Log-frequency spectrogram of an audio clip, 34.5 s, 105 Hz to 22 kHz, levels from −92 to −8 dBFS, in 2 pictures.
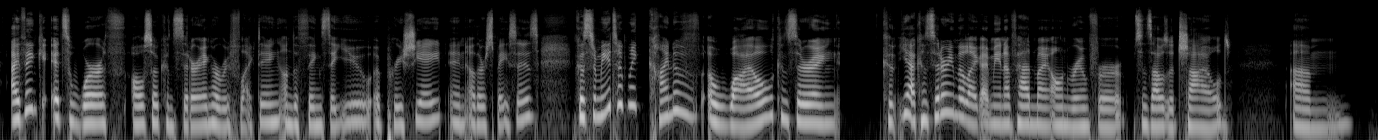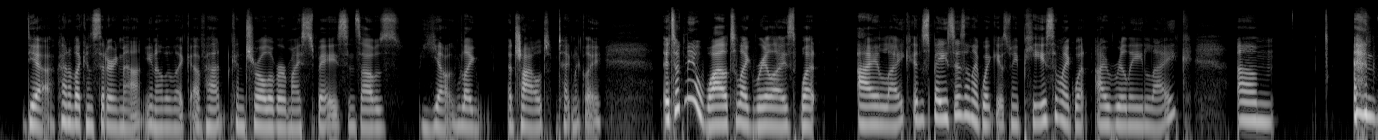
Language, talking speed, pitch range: English, 165 wpm, 180-220 Hz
